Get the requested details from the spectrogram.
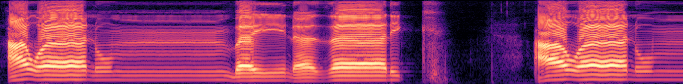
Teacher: nun diganti dengan mim karena dia bacaan iklab, yaitu nunnya bertemu dengan huruf ba. Awalnya awanun menjadi awanum, maka di sini mim itu dianggap mati saja sehingga bunyi awanum.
